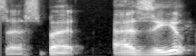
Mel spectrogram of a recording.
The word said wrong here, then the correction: Azeli: what is that? – Azeli. – Wow. Say that again. I totally butchered that. – Yeah, so the company name is Azeli Marketing.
